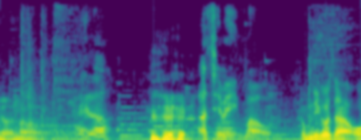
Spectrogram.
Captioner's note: laughing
